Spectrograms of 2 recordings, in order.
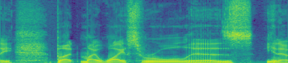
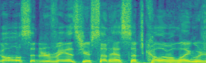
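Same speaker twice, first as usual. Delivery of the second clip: mock passenger; 10 semitones higher than usual. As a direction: imitate a snooty passenger. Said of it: "it's like".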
